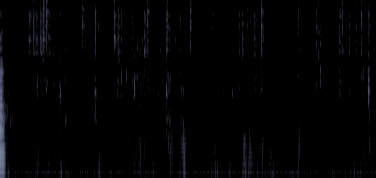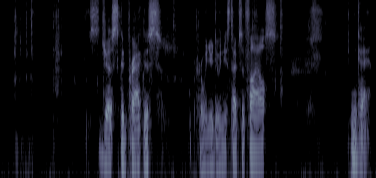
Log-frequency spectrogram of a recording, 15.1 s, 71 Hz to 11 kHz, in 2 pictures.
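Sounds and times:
computer keyboard typing: 0.0s - 13.4s.

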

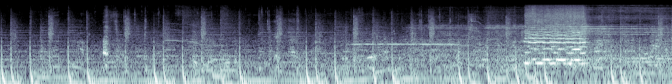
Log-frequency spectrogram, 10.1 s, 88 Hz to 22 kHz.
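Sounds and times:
background music with beat: 0.0s - 10.0s
bus horn blast: 6.5s - 10.0s.

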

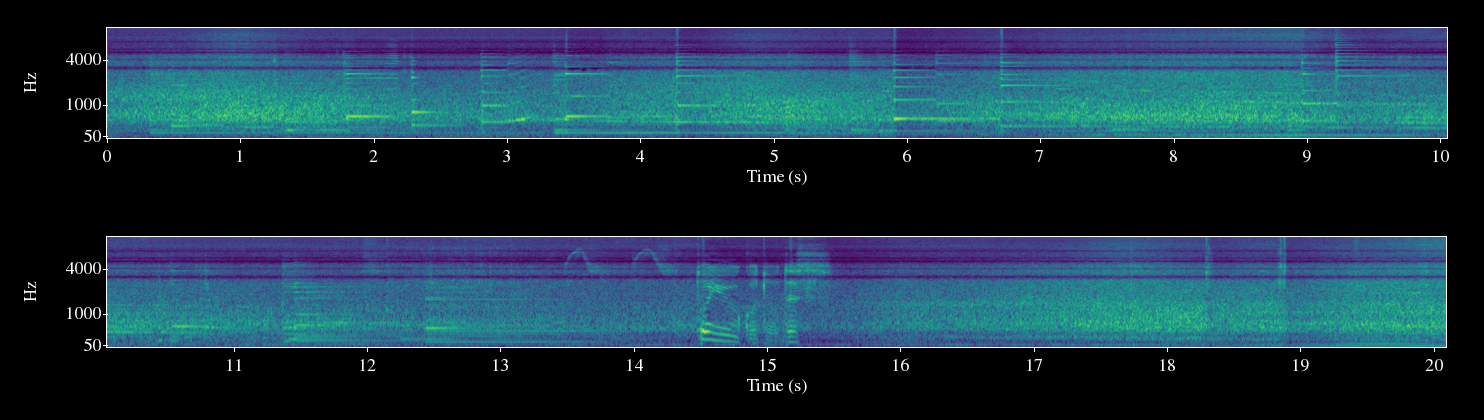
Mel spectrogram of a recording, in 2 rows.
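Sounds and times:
classical guitar played solo: 0.0s - 14.4s
passing traffic rushing: 0.0s - 20.0s.

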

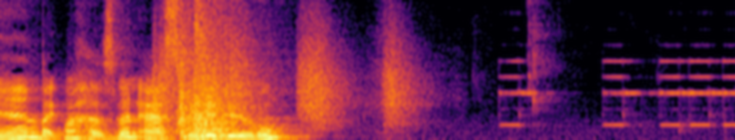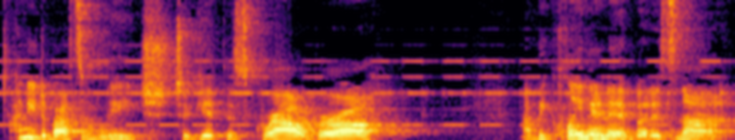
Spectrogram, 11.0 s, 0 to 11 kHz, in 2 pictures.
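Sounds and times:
short high beeps: 4.6s - 10.2s.

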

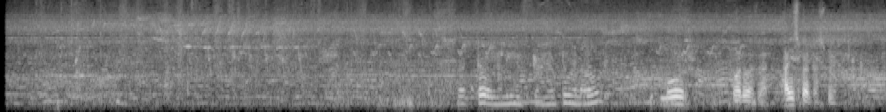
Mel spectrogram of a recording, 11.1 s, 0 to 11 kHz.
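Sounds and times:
steady high hiss: 0.1s - 11.0s
faint bird chirps: 0.5s - 11.0s.

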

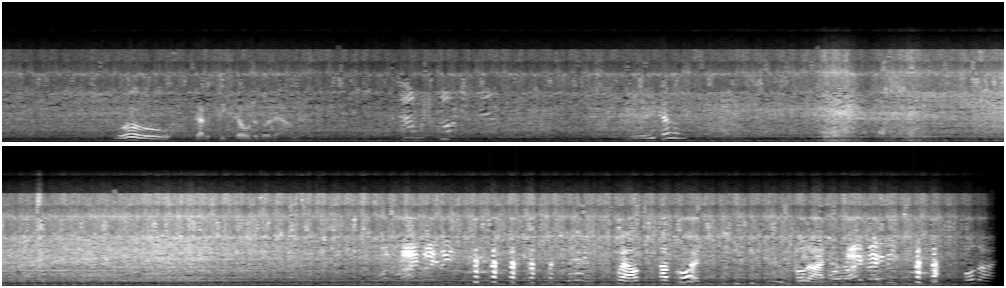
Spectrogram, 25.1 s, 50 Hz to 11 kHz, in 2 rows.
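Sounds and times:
pickup truck engine running: 0.0s - 25.0s
voices: 1.4s - 3.9s, 4.8s - 9.2s, 16.9s - 25.0s.

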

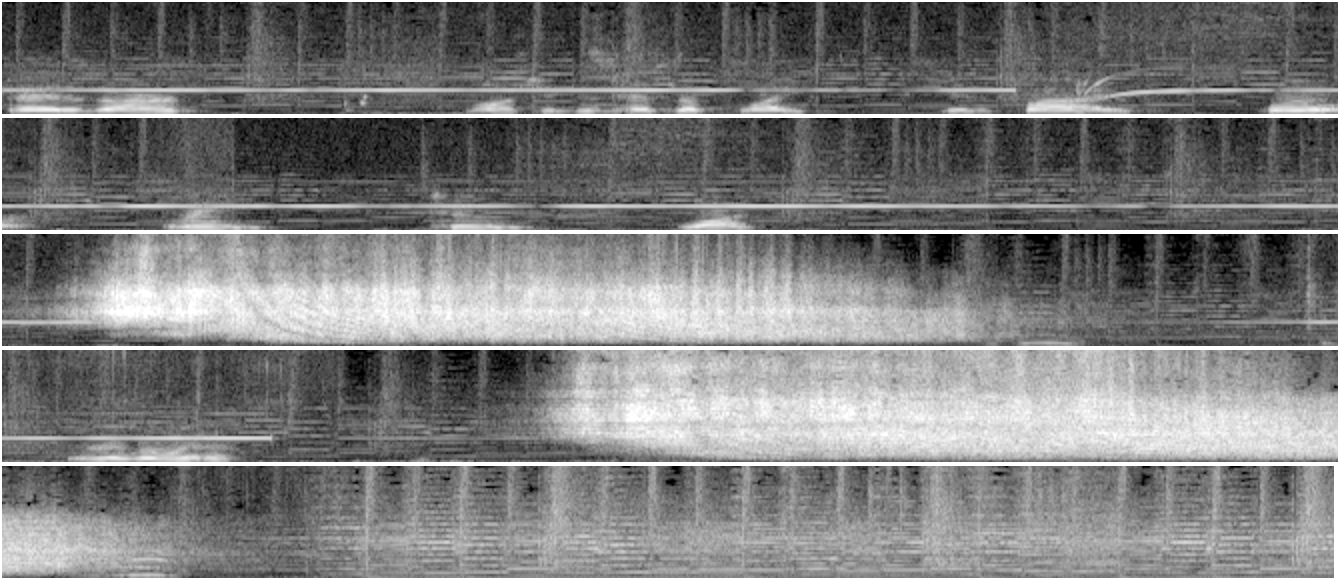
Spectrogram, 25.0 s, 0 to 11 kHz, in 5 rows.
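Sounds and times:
steady high beep: 0.5s - 3.0s, 4.8s - 8.8s
model rocket motor firing: 10.2s - 14.0s, 17.1s - 20.9s.

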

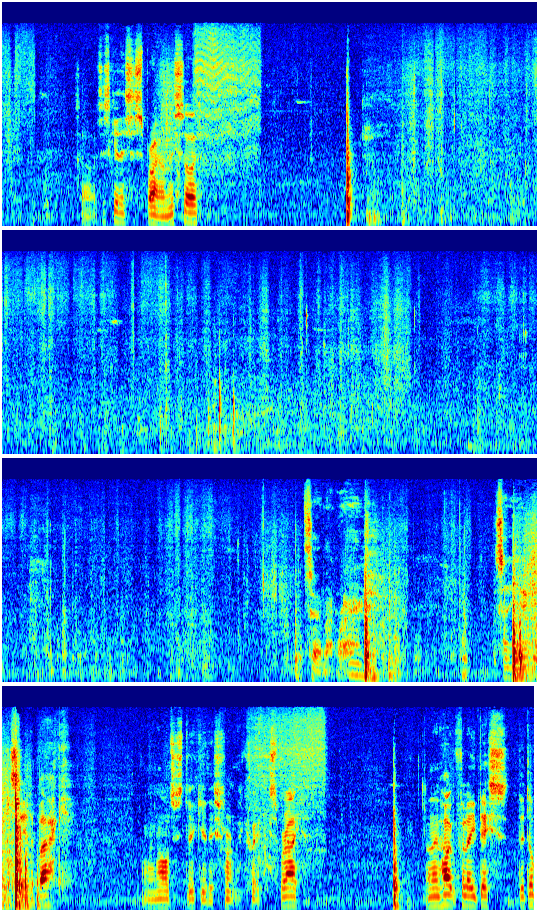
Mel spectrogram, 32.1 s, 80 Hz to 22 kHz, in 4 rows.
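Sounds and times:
cloth rubbing and wiping vinyl: 0.0s - 0.6s, 2.1s - 4.0s, 6.0s - 19.4s, 27.7s - 29.0s.

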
